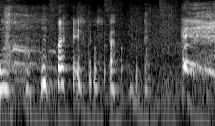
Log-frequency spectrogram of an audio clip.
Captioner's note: laughs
